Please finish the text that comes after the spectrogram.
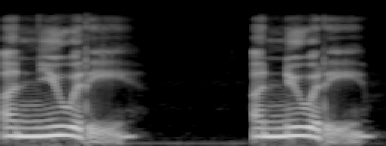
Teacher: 4 syllables with the stress on the second.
